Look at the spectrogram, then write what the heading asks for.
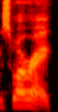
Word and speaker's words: Suare: I won't judge listen I picked the name Suare rhymes with parte it's easy to say all right well that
